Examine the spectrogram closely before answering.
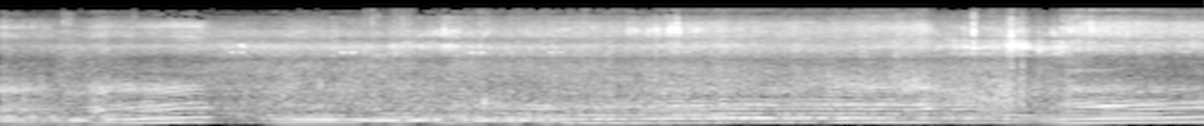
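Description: Opel Manta rally car's engine revving hard under load. The pitch climbs, drops sharply about a second and a half in, holds with small rises and falls, then dips and climbs again near the end.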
